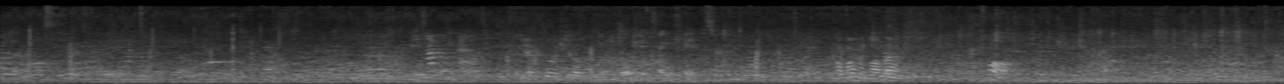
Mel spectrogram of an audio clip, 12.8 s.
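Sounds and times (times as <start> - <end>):
murmur of many voices on an urban street in Taormina, Sicily: 0.0 - 12.8.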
